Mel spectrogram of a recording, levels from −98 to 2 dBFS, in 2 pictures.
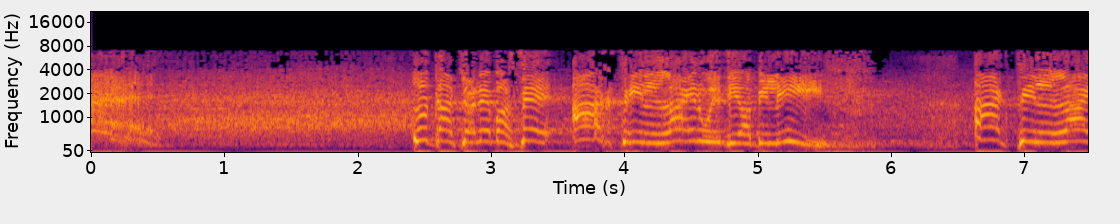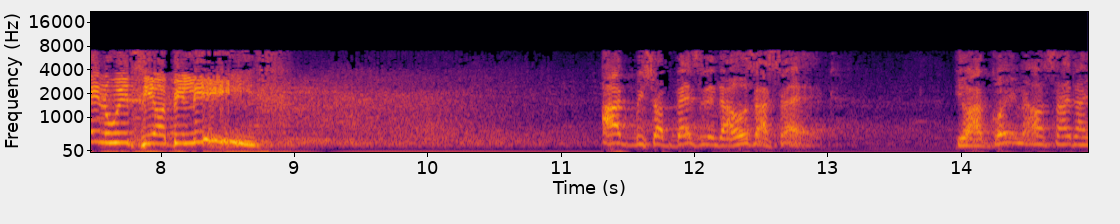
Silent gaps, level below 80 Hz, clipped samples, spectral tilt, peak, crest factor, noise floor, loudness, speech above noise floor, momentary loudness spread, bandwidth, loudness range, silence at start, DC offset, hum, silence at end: none; -54 dBFS; under 0.1%; -0.5 dB/octave; -2 dBFS; 18 dB; -52 dBFS; -18 LUFS; 34 dB; 19 LU; 7.2 kHz; 11 LU; 0 s; under 0.1%; none; 0 s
